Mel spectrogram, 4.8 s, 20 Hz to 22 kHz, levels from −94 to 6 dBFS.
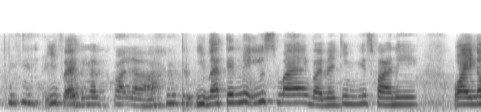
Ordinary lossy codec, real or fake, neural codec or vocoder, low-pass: MP3, 48 kbps; fake; codec, 16 kHz, 2 kbps, X-Codec, HuBERT features, trained on general audio; 7.2 kHz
